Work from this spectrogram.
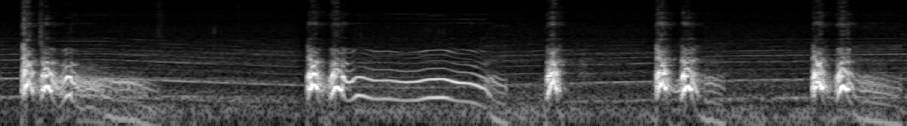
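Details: Gunner, a farm dog rarely heard howling, responds to the village fire siren. Short yelping bursts open and close the passage, and in the middle comes a long, wavering, rising-then-falling howl over the siren's drawn-out tone.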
